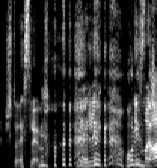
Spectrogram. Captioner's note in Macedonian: смеа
